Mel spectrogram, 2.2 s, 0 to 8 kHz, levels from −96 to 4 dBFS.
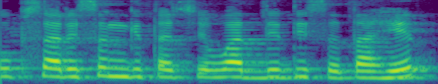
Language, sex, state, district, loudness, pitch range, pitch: Marathi, female, Maharashtra, Pune, -15 LUFS, 255-275 Hz, 265 Hz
